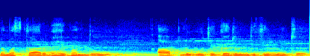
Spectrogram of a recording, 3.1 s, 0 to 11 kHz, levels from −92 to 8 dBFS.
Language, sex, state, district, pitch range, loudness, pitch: Garhwali, male, Uttarakhand, Tehri Garhwal, 135-145 Hz, -13 LUFS, 140 Hz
